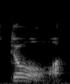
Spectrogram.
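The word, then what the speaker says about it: dor: that kept coming up d.o.r which we all pronounce as door but mockery no sorry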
